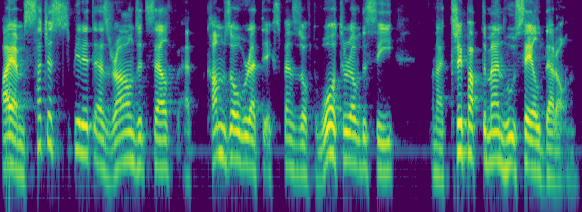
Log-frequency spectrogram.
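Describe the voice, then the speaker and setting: A man's voice: mid-range voice, lively intonation, normal speed, a bit bright. Man playing a fierce, boastful sea demon. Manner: boastful, declamatory. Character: fierce, greedy male sea-spirit demon, mighty and boastful. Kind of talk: dramatic reading of ancient scripture.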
